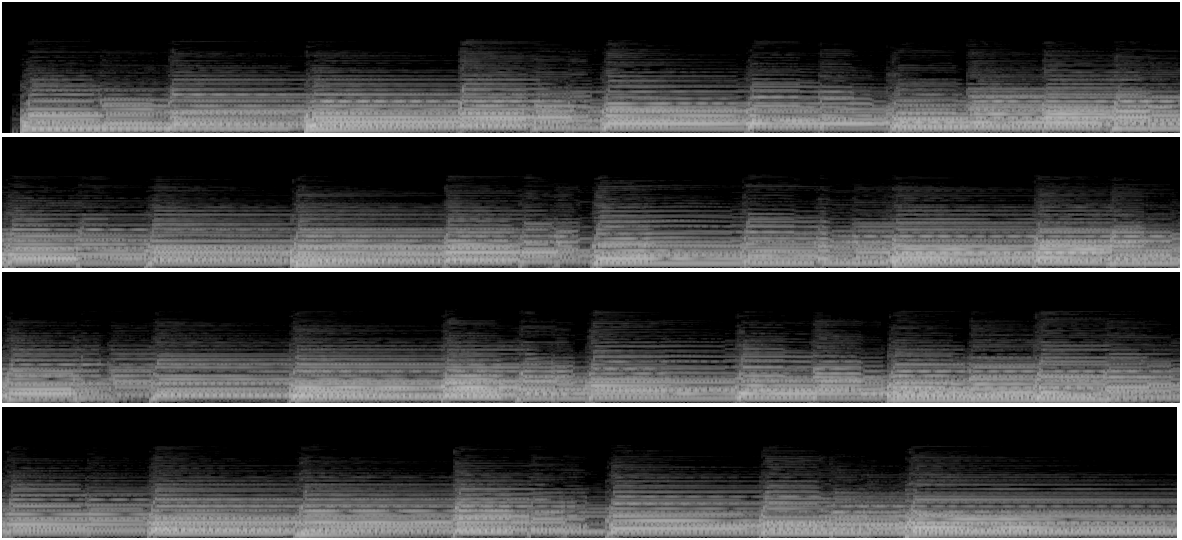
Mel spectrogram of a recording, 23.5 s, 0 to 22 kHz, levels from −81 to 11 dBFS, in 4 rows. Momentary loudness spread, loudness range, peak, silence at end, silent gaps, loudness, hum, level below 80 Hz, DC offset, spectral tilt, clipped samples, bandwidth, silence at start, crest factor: 5 LU; 1 LU; -6 dBFS; 0 s; none; -21 LUFS; none; -38 dBFS; under 0.1%; -10.5 dB/octave; under 0.1%; 7.4 kHz; 0.1 s; 16 dB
